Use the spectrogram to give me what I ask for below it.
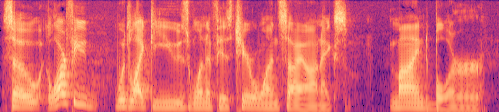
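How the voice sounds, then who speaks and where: A man plays his character in a tabletop game with a mid-range voice. His pitch swings widely, and he often laughs as he lays out his moves. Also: measured pace. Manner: laughing, animated storytelling. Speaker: player.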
